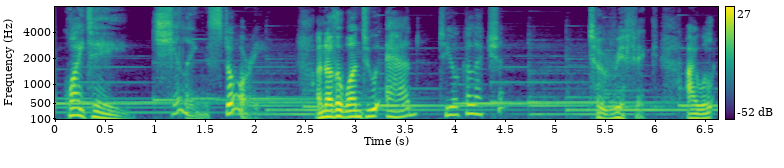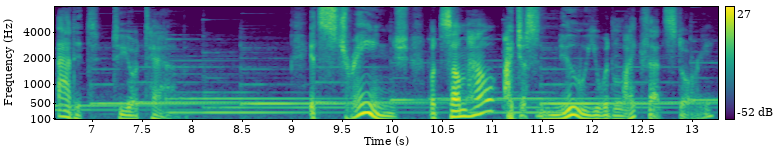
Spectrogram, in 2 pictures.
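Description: A man's voice: mid-range voice, wildly swooping pitch, measured pace. A man playing a sly, creepy bookkeeper who hosts horror tales with insinuating theatrical delivery. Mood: sly, teasing. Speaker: horror series host. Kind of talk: theatrical audio drama acting. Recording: music clearly behind the voice.

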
